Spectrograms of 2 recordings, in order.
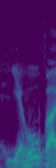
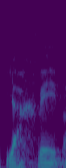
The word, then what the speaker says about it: Jahwe: Ja, darum habe ich ja vorhin gesagt, dass Jehova eigentlich eine falsche Aussprache ist.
